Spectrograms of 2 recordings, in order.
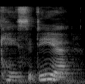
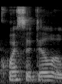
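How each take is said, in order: First: The word is pronounced in the ordinary, standard way. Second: The word is pronounced in a playful, distorted way. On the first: The speaker calls it right. "I know it's quesadilla" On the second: The speaker calls it wrong. "I sometimes mispronounce words because it cracks me up"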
